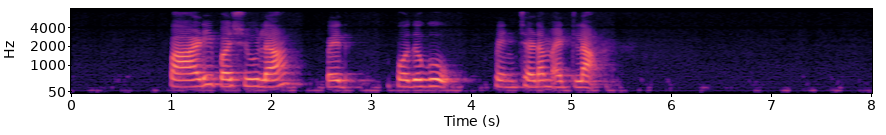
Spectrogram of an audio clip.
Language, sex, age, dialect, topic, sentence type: Telugu, female, 18-24, Telangana, agriculture, question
